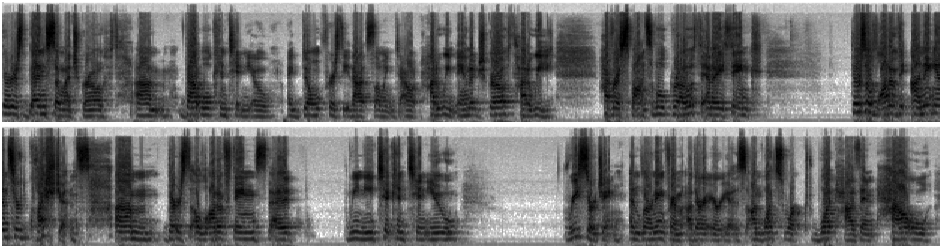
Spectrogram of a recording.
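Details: Woman with spasmodic dysphonia, a voice disorder she calls a brain disorder and says kicks in sometimes; spasmodic dysphonia.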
